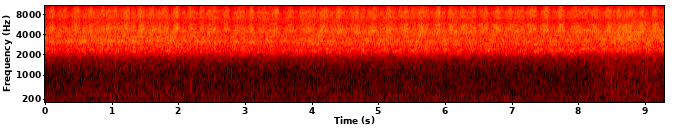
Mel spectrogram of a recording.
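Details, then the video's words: Cicada invasion at a Japanese farm house: a harsh, sizzling high drone from many insects, pulsing rapidly and evenly, with a faint low hum underneath. "LOUD Cicada Invasion at the Japanese Farm House"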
